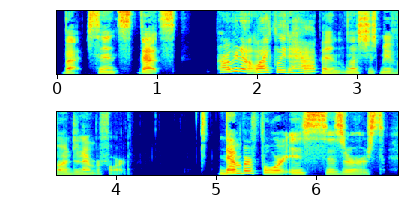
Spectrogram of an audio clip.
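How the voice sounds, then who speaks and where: A woman's voice: lowish voice, very animated, moderate pace, vocal fry, no echo, clean studio sound. A woman, hosting a solo podcast and talking through a numbered list with faith asides. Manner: warm list-style reflection with faith asides. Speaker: podcast host. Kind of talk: scripted solo podcast talk.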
